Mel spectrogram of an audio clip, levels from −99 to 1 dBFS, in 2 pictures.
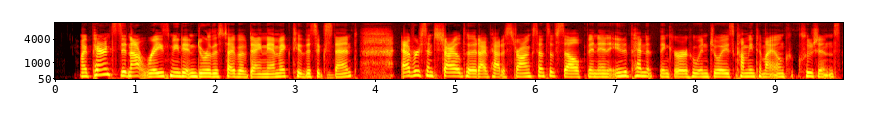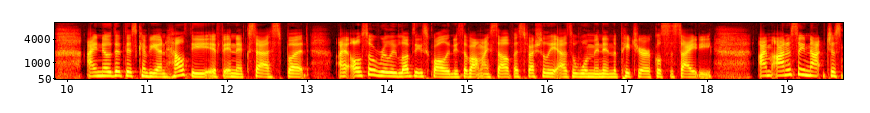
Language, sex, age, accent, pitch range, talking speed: English, female, 30-49, American, 185-225 Hz, 205 wpm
